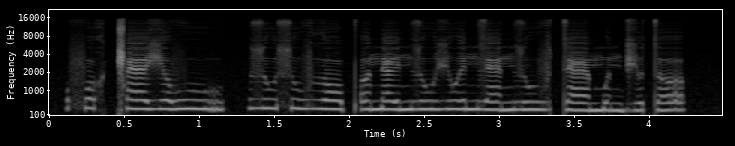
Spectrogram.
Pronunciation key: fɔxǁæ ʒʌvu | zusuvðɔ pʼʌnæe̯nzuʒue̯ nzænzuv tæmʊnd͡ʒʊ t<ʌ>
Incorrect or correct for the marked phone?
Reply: correct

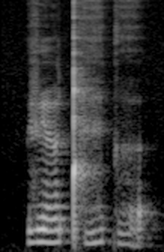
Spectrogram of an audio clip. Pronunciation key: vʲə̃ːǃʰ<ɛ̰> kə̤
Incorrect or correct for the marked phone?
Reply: incorrect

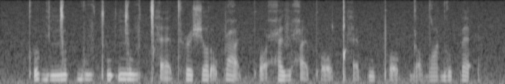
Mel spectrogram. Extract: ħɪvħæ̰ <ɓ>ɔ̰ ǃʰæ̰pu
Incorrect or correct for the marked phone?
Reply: incorrect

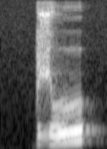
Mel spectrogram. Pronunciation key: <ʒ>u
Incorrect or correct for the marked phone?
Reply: correct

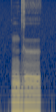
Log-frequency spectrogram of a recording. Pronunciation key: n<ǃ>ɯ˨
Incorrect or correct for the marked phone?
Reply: incorrect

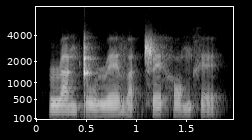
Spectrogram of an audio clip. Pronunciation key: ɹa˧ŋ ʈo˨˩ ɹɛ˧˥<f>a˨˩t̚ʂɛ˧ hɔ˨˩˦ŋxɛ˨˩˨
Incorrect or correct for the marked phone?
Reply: incorrect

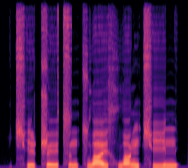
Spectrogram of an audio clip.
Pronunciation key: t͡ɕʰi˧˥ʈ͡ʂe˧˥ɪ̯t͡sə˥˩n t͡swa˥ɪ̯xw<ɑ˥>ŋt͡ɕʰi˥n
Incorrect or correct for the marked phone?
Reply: correct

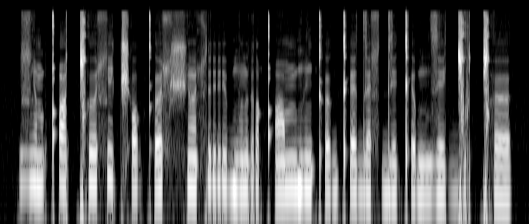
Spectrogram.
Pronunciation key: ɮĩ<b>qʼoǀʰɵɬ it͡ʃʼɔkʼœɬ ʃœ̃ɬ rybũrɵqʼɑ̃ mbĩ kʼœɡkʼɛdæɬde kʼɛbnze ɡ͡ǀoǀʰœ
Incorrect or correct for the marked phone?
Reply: correct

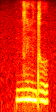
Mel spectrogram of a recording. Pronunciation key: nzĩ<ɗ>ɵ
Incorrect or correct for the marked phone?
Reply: incorrect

